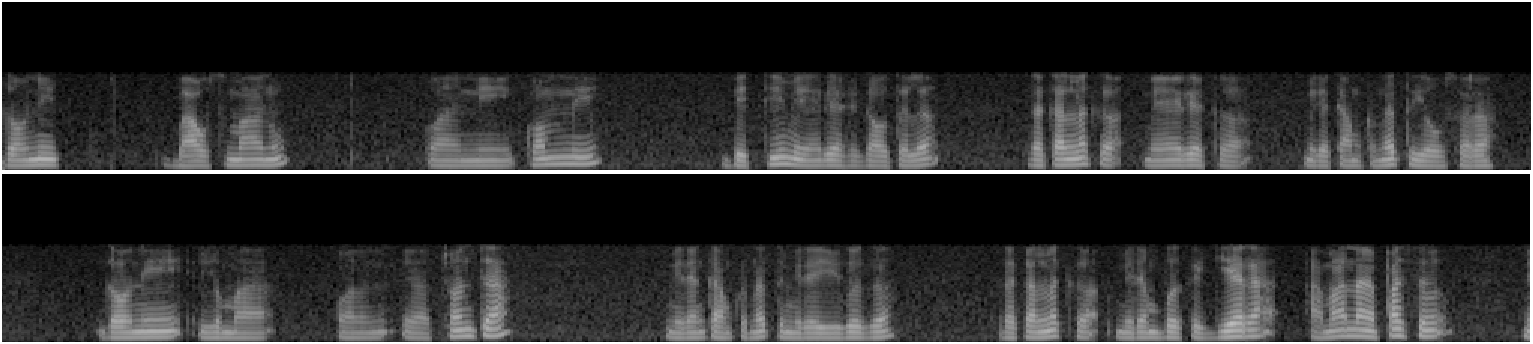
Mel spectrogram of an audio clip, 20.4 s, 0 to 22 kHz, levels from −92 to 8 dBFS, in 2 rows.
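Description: No technical faults can be heard in this speech recording.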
